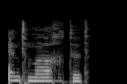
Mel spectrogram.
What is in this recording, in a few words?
"entmachtet", German; adjectives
